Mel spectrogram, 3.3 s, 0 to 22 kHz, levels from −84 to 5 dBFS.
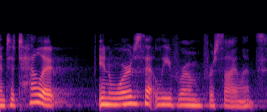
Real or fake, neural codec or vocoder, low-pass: real; none; 7.2 kHz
